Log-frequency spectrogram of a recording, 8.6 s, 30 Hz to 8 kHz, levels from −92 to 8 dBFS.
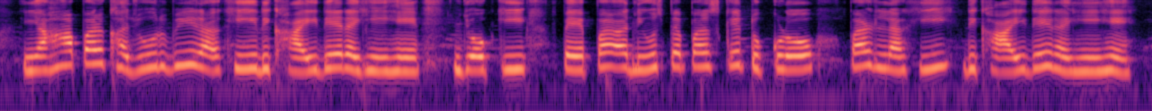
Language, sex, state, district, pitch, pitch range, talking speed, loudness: Hindi, male, Bihar, Muzaffarpur, 255 Hz, 235-280 Hz, 145 wpm, -17 LUFS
